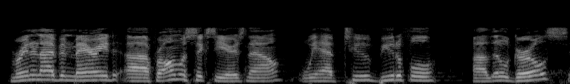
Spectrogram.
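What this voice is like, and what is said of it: Speaks with a noticeable accent. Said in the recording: “It's my accent, right?”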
